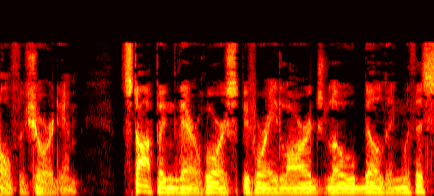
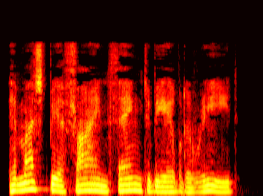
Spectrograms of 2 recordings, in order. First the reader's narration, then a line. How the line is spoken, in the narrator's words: Geryon said wistfully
